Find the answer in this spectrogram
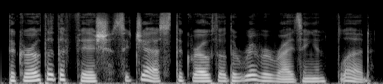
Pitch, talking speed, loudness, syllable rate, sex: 160 Hz, 220 wpm, -17 LUFS, 5.0 syllables/s, female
